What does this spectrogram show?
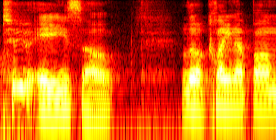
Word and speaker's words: Tui: I call it TUI, and it's called 2E.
